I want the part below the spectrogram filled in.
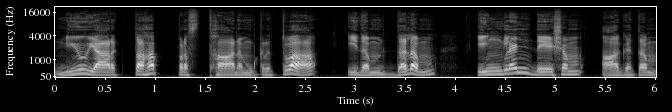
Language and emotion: Sanskrit, neutral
